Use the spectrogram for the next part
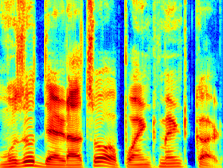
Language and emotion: Goan Konkani, neutral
